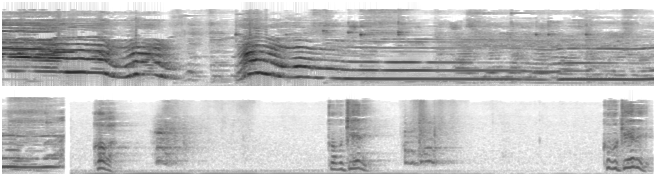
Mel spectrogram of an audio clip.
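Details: Pet dog gives a drawn-out howl that swoops up and down, then settles into a long steady tone, followed by several short yelping howls separated by pauses, with a low hum underneath.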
